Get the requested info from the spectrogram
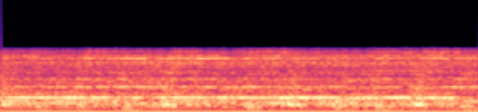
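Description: Rock band playing live at high volume: distorted electric guitar holding a steady droning chord over the drums.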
